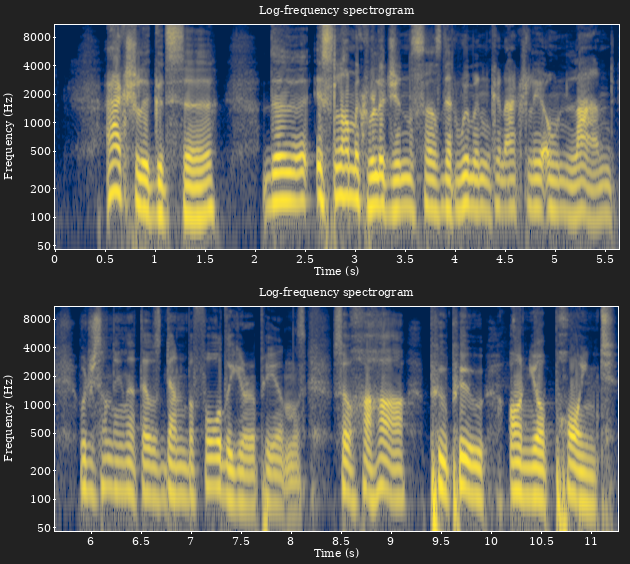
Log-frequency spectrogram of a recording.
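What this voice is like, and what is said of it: Fake British accent. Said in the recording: “I'm reading it in Ali's British fake accent. British accent.”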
